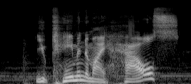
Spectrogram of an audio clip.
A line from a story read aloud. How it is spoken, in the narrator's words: I snapped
